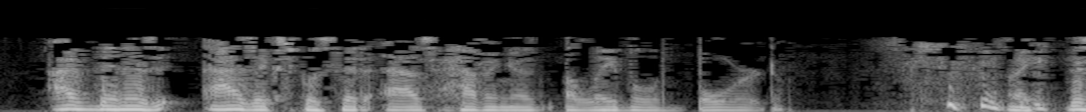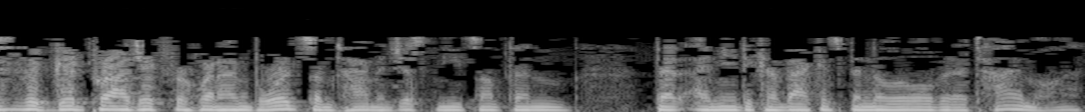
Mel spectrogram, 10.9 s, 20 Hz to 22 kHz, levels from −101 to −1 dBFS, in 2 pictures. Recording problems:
garbled, watery; badly; nothing above 5.5 kHz
distortion; slight; 7% of the sound clipped

